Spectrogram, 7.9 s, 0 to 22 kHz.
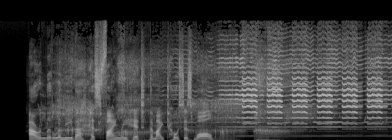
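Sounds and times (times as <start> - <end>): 
speech: 0.6 - 5.2
alarm clock buzzing: 2.6 - 7.8.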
